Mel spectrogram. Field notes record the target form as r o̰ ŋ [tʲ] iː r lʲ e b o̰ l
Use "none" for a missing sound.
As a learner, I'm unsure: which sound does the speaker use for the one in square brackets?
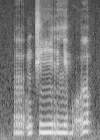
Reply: t͡ʃ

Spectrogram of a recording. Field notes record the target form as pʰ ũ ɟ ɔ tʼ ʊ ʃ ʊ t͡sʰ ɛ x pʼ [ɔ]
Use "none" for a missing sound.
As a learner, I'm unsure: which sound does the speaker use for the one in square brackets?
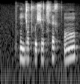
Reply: ɔ̃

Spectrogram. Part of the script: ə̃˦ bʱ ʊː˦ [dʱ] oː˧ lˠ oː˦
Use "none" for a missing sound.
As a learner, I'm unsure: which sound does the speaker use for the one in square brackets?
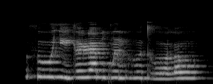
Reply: dʱ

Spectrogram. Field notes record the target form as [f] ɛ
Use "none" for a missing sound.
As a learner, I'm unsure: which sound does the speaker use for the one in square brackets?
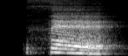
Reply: θ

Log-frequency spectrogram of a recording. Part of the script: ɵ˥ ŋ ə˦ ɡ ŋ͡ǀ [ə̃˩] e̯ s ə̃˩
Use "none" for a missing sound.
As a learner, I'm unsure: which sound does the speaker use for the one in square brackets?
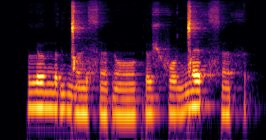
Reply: ə̃˩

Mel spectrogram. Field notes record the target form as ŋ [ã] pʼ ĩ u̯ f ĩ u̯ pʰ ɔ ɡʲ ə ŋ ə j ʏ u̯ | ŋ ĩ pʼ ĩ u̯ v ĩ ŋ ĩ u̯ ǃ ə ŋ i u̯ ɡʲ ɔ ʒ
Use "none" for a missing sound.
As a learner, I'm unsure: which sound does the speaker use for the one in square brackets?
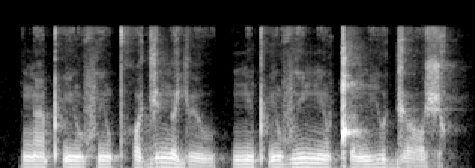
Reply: ã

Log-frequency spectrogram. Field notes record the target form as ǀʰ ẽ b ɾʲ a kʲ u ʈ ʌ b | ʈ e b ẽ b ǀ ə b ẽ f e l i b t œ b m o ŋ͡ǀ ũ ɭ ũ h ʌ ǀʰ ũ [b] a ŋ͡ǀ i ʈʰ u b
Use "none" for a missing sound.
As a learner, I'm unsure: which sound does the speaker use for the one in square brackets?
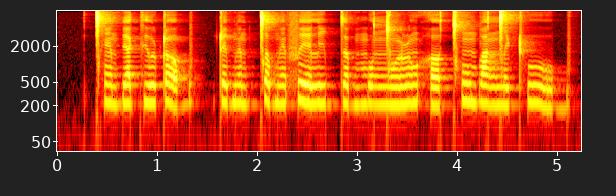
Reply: b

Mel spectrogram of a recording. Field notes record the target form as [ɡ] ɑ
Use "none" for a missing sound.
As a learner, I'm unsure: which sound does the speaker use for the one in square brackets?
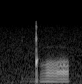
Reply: ɡ͡ǃ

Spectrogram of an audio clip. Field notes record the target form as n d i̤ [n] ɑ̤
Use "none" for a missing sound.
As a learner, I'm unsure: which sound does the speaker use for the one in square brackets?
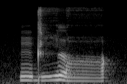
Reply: l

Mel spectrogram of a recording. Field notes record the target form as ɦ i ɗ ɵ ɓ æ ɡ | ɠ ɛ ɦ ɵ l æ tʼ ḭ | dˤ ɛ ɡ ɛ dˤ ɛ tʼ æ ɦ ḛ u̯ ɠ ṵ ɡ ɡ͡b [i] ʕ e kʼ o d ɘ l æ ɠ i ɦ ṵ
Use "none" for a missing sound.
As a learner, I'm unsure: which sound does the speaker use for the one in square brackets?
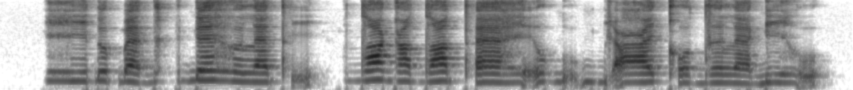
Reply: ḭ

